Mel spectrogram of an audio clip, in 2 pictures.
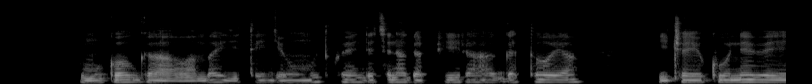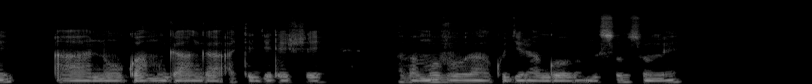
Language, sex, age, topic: Kinyarwanda, male, 18-24, health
